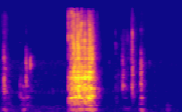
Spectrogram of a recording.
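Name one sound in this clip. A metal corner cutter punches through card with a sharp crunch.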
